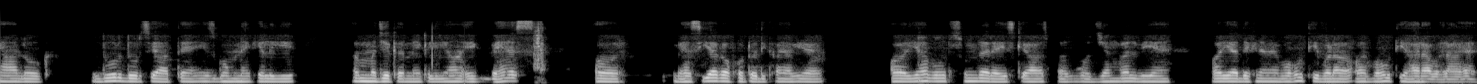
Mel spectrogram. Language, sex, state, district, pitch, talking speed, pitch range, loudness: Hindi, male, Bihar, Lakhisarai, 135 Hz, 210 wpm, 130-140 Hz, -19 LUFS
